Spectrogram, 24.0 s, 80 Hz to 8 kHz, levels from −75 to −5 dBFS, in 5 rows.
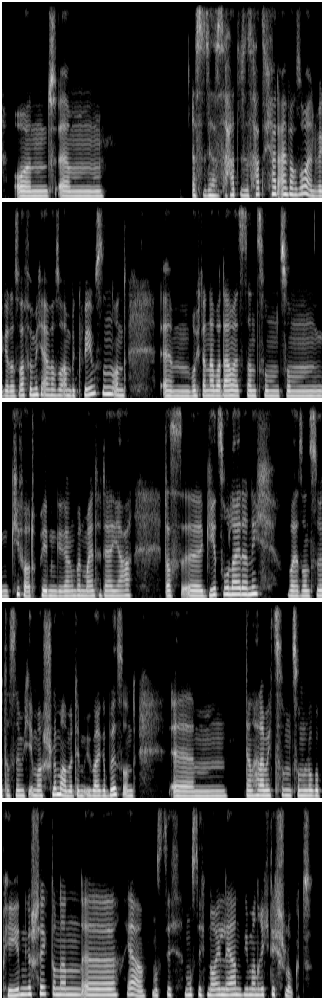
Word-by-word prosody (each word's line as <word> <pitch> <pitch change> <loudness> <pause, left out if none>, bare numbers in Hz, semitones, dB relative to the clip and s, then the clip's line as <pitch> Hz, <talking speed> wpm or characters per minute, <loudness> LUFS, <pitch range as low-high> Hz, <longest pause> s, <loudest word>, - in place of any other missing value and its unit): und, 190 0 +1
ähm 190 0 0 1.3
es 220 - +2
das 210 0 -1
hat 235 - -2
das 210 +1 -4
hat 250 0 -2
sich - - -9
halt 270 - +3
einfach 255 -2 +2
so 280 +4 0
entwickelt. 195 -4 -1
Das 195 0 -3
war 220 +1 0
für 235 0 -2
mich 240 +1 0
einfach 220 -1 -1
so 215 0 -2
am 210 0 -1
bequemsten 270 +7 0
und, 215 -3 -1 0.5
ähm, 195 -1 0
wo 200 - -1
ich 200 - -2
dann 205 0 0
aber 200 0 +3
damals 200 0 +3
dann 200 -1 0
zum 195 -1 -2
zum 195 0 0
Kieferorthopäden 200 -4 0
gegangen 195 +1 0
bin, 205 - 0
meinte 200 +2 -2
der: 200 0 0
„Ja, 200 +2 -1 0.5
das, 205 0 -1
äh, 200 -1 +2
geht 230 +5 0
so 255 +1 +3
leider 255 0 +5
nicht, 275 +2 +1 0.2
weil 200 -2 +1
sonst 200 0 -1
wird 210 0 0
das 210 +1 -5
nämlich 205 -1 0
immer 210 0 +1
schlimmer 245 0 +3
mit 195 -1 -1
dem 200 -1 -1
Überbiss.“ 205 +5 +2
Und, 200 0 -2 0.5
ähm, 190 0 0 0.3
dann 205 0 +1
hat 210 - +2
er 210 - +6
mich 210 0 +2
zum 220 -2 -1
zum 205 0 +1
Logopäden 210 +3 +1
geschickt 275 +1 0
und 245 - +1
dann, 240 0 +1
äh, 235 0 +2
ja 235 -6 +1
musste 215 +3 -4
ich 225 - -17
musste 230 0 -1
ich 210 - -7
neu 230 0 +1
lernen, 235 0 +2
wie 235 - -1
man 235 0 +1
richtig 240 +1 -1
schluckt. 205 - -5
205 Hz, 190 wpm, -20 LUFS, 195-235 Hz, 1.3 s, er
